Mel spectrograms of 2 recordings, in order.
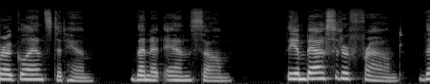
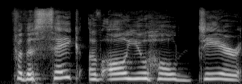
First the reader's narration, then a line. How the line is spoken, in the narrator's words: Ambrose cried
